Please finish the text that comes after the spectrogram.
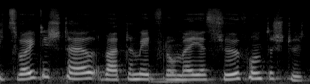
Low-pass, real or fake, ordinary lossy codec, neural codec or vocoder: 14.4 kHz; fake; none; codec, 44.1 kHz, 3.4 kbps, Pupu-Codec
